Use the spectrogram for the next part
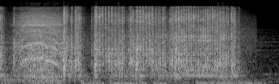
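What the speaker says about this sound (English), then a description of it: "End links tight, we can tighten up our frame brackets as well" Bolts on a frame bracket being tightened with a wrench during a front-end install on a 2015 Winnebago Minnie Winnie motorhome, a loud, continuous close-up mechanical whirring and rattling that cuts off abruptly at the end.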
